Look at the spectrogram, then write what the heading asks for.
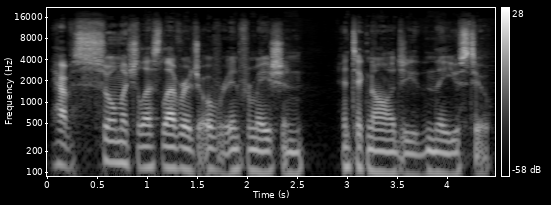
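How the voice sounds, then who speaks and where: A man's voice: fairly low pitch, fairly quick, no room sound, studio quality. An American man co-hosting a sports podcast, explaining his view in a casual, analytical style. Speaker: podcast co-host.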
